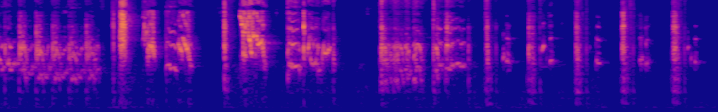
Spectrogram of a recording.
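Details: Male budgerigar, a pet Australian parakeet, giving communication sounds: fast chattering warble of short buzzy and squawky notes, about two per second, with brief gaps and sharper rasping bursts mixed in.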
